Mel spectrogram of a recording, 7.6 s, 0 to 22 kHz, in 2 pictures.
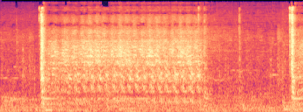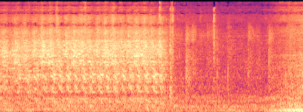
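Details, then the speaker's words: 1990 Ford F-150 XLT Lariat cranked via screwdriver jumped across two terminals with gas pressed, second attempt: two long cranking bursts with a gap, uneven churning and no clean catch to idle. Extended cranking, engine struggles to fire. "It's cranked all the way, right? Okay. Come on."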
